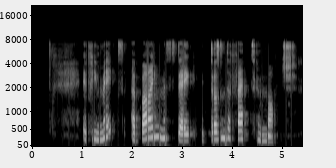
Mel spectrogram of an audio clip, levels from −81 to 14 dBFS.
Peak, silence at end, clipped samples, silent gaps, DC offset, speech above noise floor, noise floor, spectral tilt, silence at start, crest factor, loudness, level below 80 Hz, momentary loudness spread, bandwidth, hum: -2 dBFS; 0.15 s; under 0.1%; none; under 0.1%; 23 dB; -44 dBFS; -2.5 dB/octave; 0.35 s; 18 dB; -20 LUFS; -58 dBFS; 15 LU; 8.4 kHz; none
